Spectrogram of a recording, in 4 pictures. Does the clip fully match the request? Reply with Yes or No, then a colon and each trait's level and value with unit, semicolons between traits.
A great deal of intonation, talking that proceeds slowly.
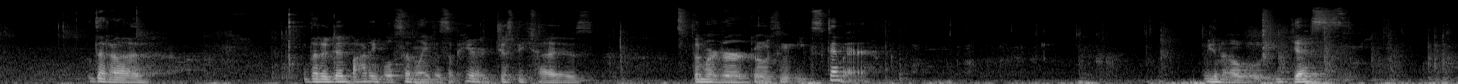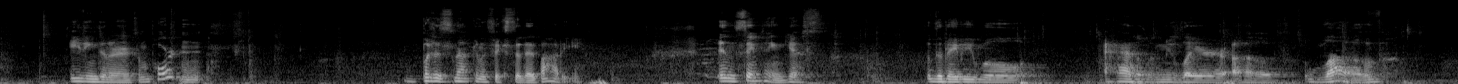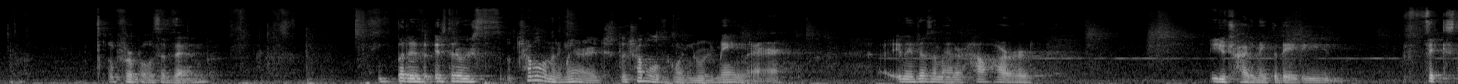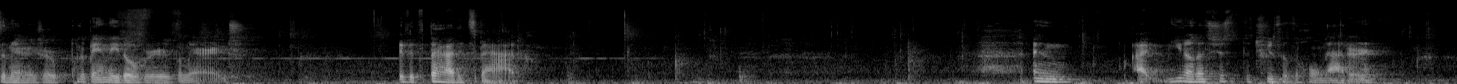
Yes: wide, 6.7 semitones; slow, 110 wpm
